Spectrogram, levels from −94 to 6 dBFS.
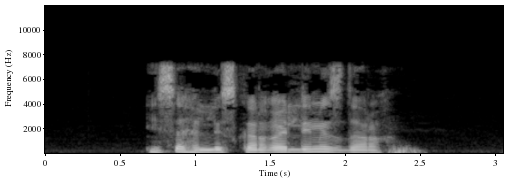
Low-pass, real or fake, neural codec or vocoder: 7.2 kHz; real; none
